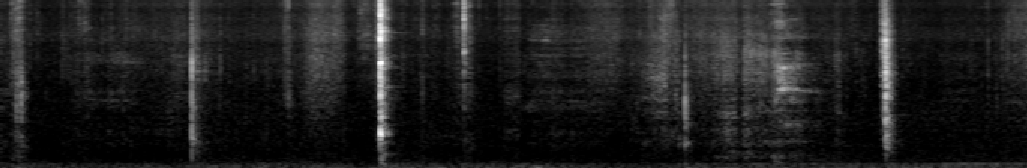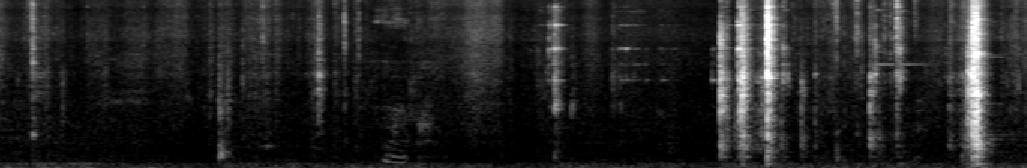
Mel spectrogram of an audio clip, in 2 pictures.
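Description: Scattered sharp metallic clinks and knocks from handling a motorcycle rear wheel and its axle fittings while lining the wheel up to refit it. The loudest knock comes about four seconds in, and a quick run of several clinks comes near the end.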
